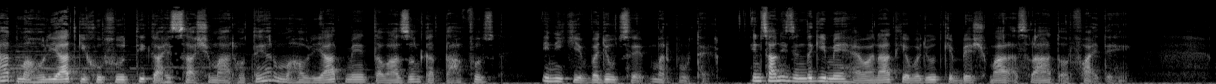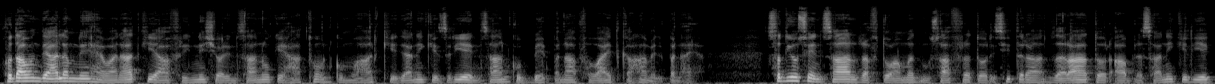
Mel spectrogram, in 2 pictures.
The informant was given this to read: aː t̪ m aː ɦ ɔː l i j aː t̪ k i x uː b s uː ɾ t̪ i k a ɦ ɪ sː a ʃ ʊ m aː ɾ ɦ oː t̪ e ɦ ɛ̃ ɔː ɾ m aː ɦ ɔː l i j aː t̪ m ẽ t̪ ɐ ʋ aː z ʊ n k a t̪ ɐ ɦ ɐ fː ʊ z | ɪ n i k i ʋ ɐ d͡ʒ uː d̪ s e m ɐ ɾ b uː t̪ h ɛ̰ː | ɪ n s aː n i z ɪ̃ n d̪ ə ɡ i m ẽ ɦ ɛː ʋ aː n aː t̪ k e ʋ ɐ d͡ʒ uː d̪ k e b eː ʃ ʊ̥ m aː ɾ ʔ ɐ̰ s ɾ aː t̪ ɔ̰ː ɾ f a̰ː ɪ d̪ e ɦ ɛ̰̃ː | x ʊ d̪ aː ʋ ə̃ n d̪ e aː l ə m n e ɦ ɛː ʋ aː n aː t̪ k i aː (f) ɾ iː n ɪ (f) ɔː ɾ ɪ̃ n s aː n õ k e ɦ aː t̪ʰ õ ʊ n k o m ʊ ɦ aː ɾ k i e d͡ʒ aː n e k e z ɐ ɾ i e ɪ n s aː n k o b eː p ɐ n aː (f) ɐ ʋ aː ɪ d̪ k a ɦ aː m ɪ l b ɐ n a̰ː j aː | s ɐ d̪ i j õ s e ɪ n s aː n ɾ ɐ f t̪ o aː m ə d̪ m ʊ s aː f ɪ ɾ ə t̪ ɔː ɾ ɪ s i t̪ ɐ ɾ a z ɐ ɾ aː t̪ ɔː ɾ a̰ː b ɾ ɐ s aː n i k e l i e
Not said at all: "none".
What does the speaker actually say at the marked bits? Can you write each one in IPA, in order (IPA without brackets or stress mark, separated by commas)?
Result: f, ʃ, f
